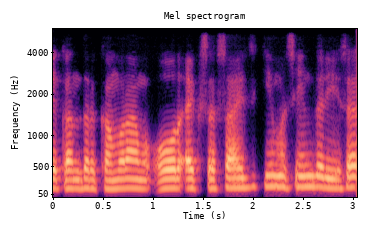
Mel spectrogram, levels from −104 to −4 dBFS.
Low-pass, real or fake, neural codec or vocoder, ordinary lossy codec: 5.4 kHz; fake; codec, 24 kHz, 0.9 kbps, DualCodec; none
